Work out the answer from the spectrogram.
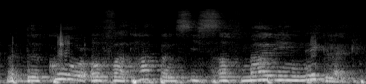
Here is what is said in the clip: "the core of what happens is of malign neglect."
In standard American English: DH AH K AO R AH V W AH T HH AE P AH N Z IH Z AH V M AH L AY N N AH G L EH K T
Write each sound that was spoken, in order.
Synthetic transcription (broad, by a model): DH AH K AO R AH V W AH T HH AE P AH N S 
